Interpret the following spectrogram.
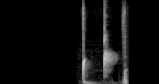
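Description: Three quick cartoon-style pop sound effects a little past one second in. The first and last drop sharply in pitch like a bloop, and the middle one is a short hissy puff.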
